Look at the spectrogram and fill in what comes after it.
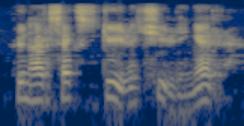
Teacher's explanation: an old ku has become shu, a fricative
